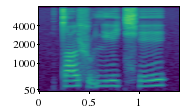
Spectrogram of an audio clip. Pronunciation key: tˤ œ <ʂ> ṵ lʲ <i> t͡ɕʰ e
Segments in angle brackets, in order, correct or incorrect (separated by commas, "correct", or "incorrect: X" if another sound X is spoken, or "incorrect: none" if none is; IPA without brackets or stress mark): correct, incorrect: e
